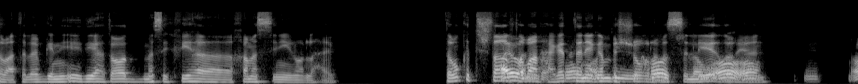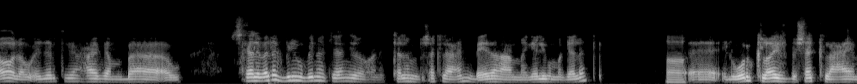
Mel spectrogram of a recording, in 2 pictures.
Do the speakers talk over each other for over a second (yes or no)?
yes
